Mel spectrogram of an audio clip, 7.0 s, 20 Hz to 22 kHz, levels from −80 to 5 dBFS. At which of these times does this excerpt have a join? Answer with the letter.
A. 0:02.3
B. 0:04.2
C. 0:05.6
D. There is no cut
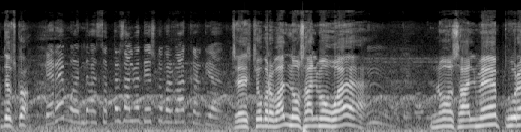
D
